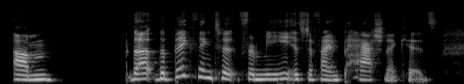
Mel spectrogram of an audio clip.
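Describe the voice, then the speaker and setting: A woman speaks in a fairly high pitch with an American accent. The background is quiet. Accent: clearly American. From United States. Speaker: market researcher. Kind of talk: webinar presentation. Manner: casual, many fillers.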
